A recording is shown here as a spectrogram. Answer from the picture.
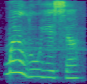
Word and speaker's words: милуєшся: смієшся а вимовляємо смієся пишемо милуєшся а вимовляємо милуєся пишемо прислухаєшся а вимовляємо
